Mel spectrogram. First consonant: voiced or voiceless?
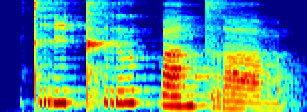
voiceless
